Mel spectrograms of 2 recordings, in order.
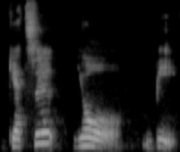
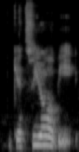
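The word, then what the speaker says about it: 月曜日: Getsuyobi, Getsuyobi for Monday.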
